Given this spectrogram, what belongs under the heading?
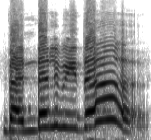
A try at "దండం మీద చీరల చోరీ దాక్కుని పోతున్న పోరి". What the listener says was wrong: దండలు కాదు దండం.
